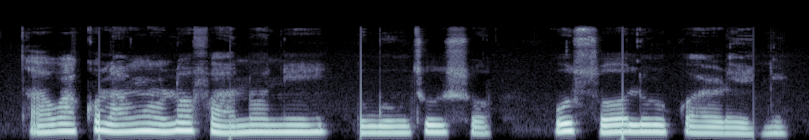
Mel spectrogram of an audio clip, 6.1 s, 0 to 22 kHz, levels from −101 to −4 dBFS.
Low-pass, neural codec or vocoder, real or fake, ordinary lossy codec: 10.8 kHz; none; real; none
